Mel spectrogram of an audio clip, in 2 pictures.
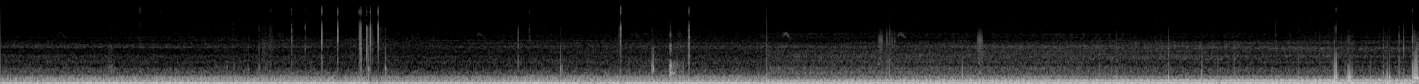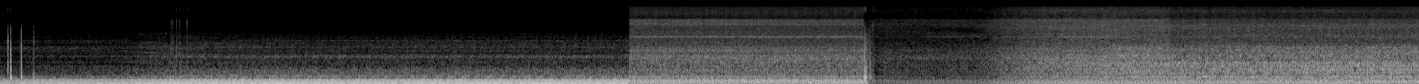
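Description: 1984 Pontiac Firebird's L69 5.0-litre HO V8 idling steadily, with a few light clicks and knocks over it. A little past two-thirds through the sound changes abruptly, drops away for about a second, then the idle returns with more hiss.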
